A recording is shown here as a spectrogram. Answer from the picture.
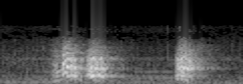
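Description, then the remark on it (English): A dog named Bullet barks excitedly, two quick sharp barks followed after a pause by another and the start of a fourth, with no voices over it. “He's upset about something. He wants us to follow him.”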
